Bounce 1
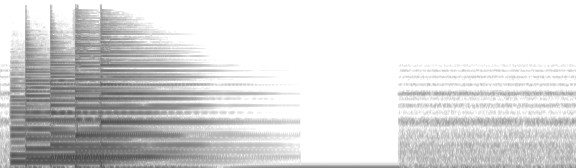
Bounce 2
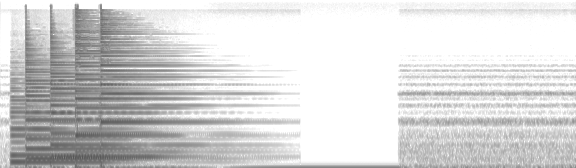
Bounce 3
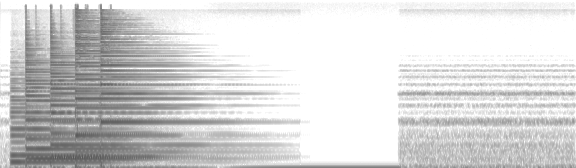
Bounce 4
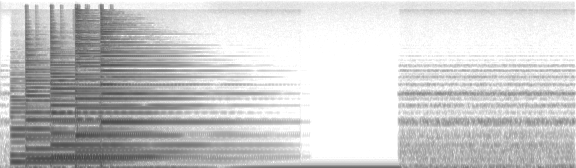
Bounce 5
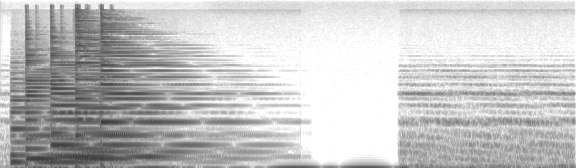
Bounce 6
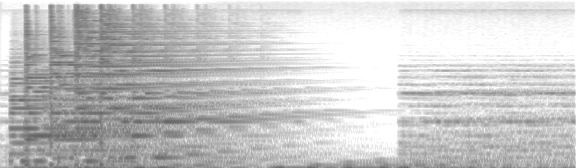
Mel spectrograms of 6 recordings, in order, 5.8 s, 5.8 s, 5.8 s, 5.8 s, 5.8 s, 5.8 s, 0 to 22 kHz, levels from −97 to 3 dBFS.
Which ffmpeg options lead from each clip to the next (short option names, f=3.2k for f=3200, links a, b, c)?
-af "aemphasis=mode=production:type=75fm,areverse,acompressor=mode=upward:threshold=-43dB:ratio=2.5,areverse,volume=-5dB"
-af "aecho=1:1:99:0.211"
-filter_complex "[0:a]asplit=2[a][b];[b]adelay=18,volume=-8dB[c];[a][c]amix=inputs=2:normalize=0,volume=5.5dB"
-filter_complex "[0:a]asplit=2[a][b];[b]adelay=3.7,afreqshift=-1.4[c];[a][c]amix=inputs=2:normalize=1,volume=6.5dB"
-filter_complex "[0:a]afftfilt=real='re*lt(hypot(re,im),0.224)':imag='im*lt(hypot(re,im),0.224)':win_size=1024:overlap=0.75,afftfilt=real='hypot(re,im)*cos(PI*b)':imag='0':win_size=2048:overlap=0.75,asplit=2[a][b];[b]asplit=5[c][d][e][f][g];[c]adelay=320,afreqshift=70,volume=-9dB[h];[d]adelay=640,afreqshift=140,volume=-15.4dB[i];[e]adelay=960,afreqshift=210,volume=-21.8dB[j];[f]adelay=1280,afreqshift=280,volume=-28.1dB[k];[g]adelay=1600,afreqshift=350,volume=-34.5dB[l];[h][i][j][k][l]amix=inputs=5:normalize=0[m];[a][m]amix=inputs=2:normalize=0,volume=-2dB"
